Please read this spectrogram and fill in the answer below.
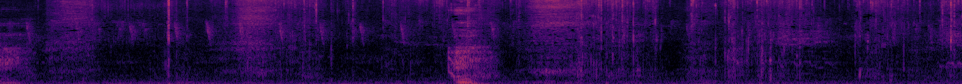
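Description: Hands digging in wet mud at a shallow water-filled hole: squelching, scattered small clicks and light splashes of muddy water. About four and a half seconds in there is a brief, louder sound that falls in pitch.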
